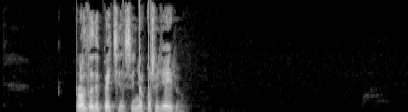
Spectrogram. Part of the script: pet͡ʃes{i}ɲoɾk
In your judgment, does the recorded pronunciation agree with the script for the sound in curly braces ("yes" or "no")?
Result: no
